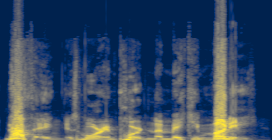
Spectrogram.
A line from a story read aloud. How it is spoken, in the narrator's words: Jonah snaps back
